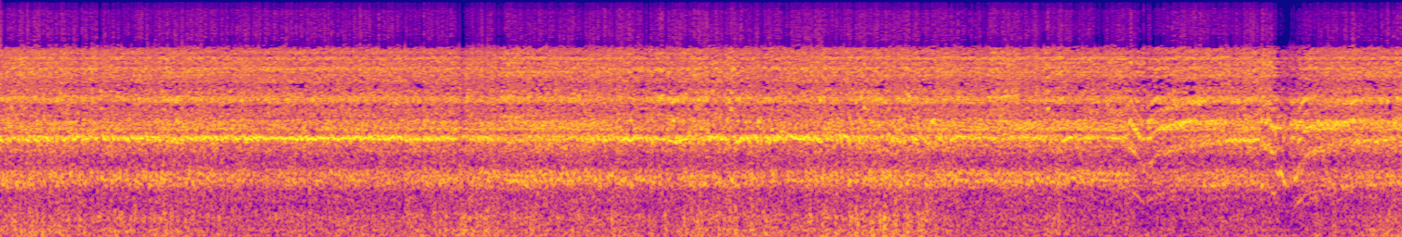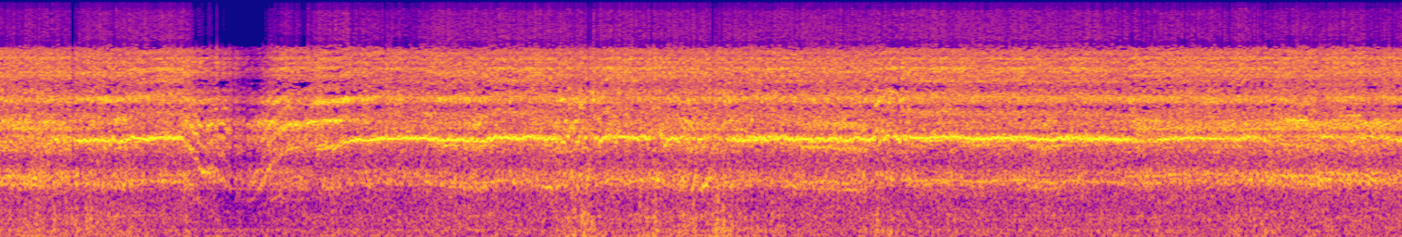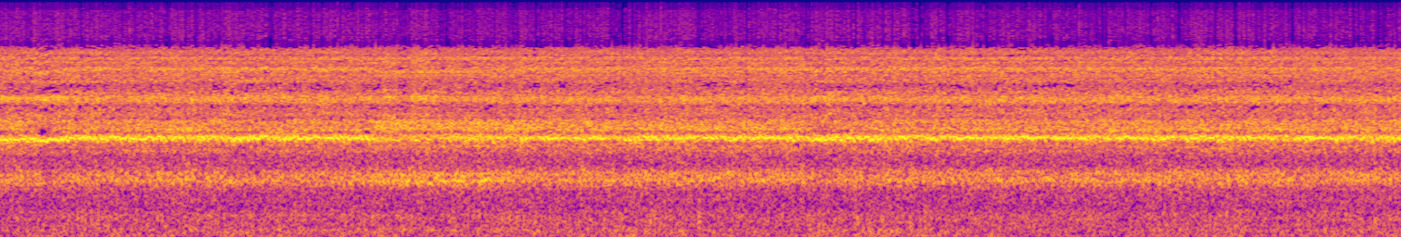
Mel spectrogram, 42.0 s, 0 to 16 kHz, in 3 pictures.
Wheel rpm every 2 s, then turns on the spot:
240, 230, 230, 230, 230, 220, 180, 210, 150, 220, 220, 220, 220, 230, 230, 230, 230, 230, 230, 230, 230.
none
